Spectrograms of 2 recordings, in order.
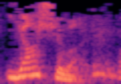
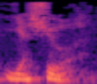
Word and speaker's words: Yeshua: Very few languages have that same soft J sound that we have in English. And so very few actually would pronounce it Joshua, but it's going to be Yahshua, or perhaps you have heard Yeshua.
